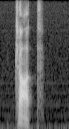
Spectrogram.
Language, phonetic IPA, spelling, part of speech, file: Polish, [t͡ʃat], Czad, proper noun, Pl-Czad.ogg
